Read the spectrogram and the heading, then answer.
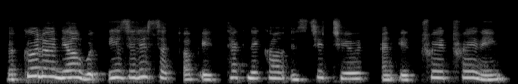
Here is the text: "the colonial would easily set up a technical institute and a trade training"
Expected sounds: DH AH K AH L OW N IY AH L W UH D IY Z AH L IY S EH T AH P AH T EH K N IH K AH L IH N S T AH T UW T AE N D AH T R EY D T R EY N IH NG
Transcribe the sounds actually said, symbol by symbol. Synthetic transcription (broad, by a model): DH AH K AH L OW N IY AH L W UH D IY Z AH L IY S EH T AH P AH T EH K N IH K AH L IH N S T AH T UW T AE N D AH T R EY D T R EY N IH NG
